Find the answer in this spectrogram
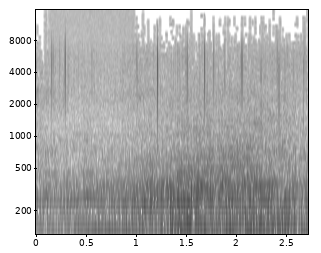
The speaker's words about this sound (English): From Machinery Hill, you'll hear the sounds of big racing cars circling the oval track, preparing for the big afternoon auto races in the grandstand,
